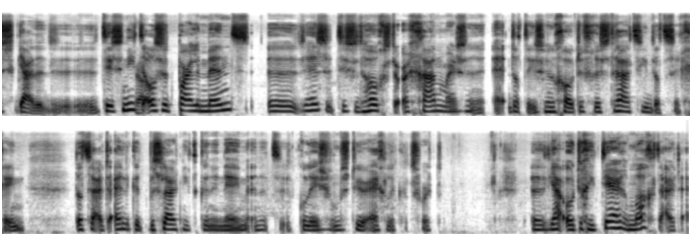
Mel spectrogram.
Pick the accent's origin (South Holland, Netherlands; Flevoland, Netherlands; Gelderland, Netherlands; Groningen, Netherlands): South Holland, Netherlands; The Hague; ik denk zelf aan de boerendemonstraties waar ik als Hagenaar twee keer mee geconfronteerd werd in oktober 2019.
